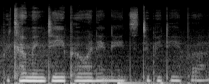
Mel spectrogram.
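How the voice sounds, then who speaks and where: A woman gently leading a guided meditation in a soft, breathy voice, speaking slowly and soothingly with long pauses. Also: on the low side, monotone, a little hiss or hum. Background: soft meditation music.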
